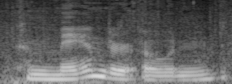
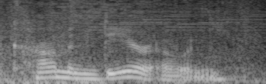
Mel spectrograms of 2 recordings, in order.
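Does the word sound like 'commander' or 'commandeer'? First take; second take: commander; commandeer. First: The first word ends like 'commander'. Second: The first word ends like 'commandeer'. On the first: The speaker calls it wrong. "the way that a lot of people pronounce it, is not" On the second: The speaker calls it right. "it's actually"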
